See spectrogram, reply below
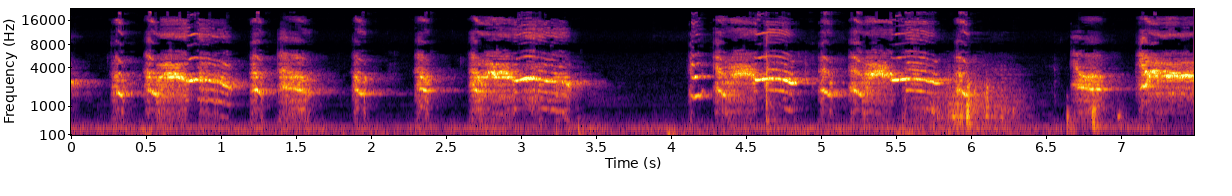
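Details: A pet cockatiel whistles a learned tune, the song "Juicy", in bursts of bright, warbling, chattering notes.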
